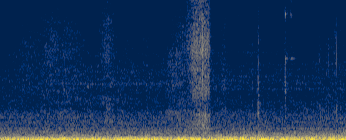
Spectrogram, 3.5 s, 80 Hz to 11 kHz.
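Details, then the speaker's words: 2011 Ford Explorer 3.5 V6 at idle: deep, uneven rumble stumbling irregularly, misfire flagged on cylinders 5 and 6, shaking badly; the spark plugs were found cracked/broken and were replaced. "el cliente me lo trajo porque el carro tenía un disparo temblaba el motor feo y fue que en las bujías se reventaron marcaba el cilindro 5 y 6"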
